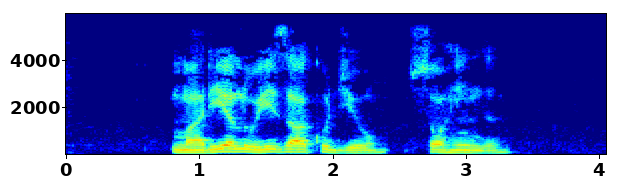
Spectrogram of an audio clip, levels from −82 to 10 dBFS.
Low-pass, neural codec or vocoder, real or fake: 5.4 kHz; none; real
